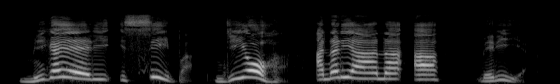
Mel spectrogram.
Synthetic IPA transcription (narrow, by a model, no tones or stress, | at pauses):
mikaɛliːsipa̰ | ndijɔɦa̰ | analianaː | ɓɛɾiːja̰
